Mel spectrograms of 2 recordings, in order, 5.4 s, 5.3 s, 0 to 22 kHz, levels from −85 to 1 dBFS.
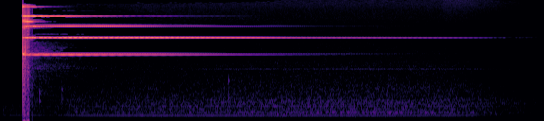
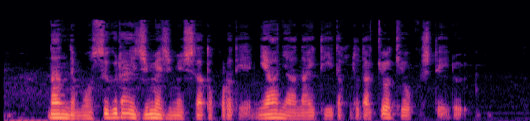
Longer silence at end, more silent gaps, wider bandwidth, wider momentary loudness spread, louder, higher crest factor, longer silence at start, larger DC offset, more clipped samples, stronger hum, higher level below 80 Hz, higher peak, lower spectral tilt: first, 2.15 s vs 0.65 s; neither; first, over 20 kHz vs 11.5 kHz; first, 23 LU vs 13 LU; first, -16 LUFS vs -25 LUFS; about the same, 22 dB vs 20 dB; first, 0.2 s vs 0.05 s; neither; neither; neither; second, -76 dBFS vs -52 dBFS; first, 0 dBFS vs -6 dBFS; second, 6 dB/octave vs -6 dB/octave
